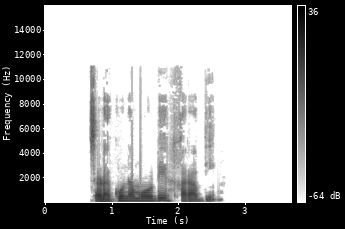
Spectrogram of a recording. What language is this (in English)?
Pashto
